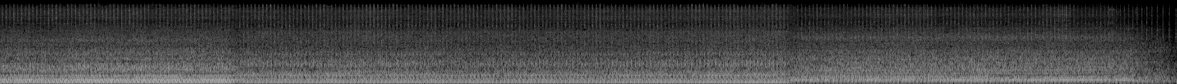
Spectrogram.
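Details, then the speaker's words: Garden Line lawn mower that would not start, after about three minutes of running, near normal temperature: even, steady drone at constant pitch, a small step down partway, then a clean shutdown; running smoothly. "so it's been running for about 3 minutes which means the engine should be close to normal temperature next we'll see if it'll start back up without any issues"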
